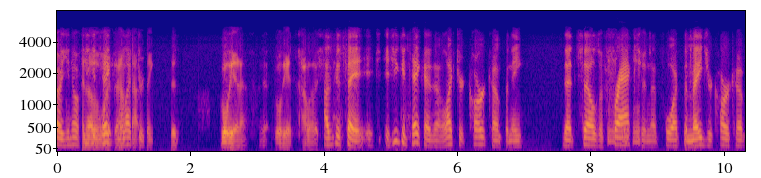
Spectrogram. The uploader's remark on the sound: July 2020 Monthly Conference Call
